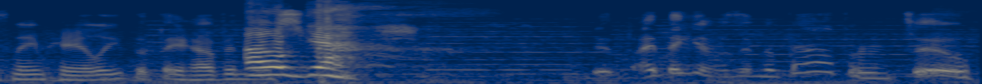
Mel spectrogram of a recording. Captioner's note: laughs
